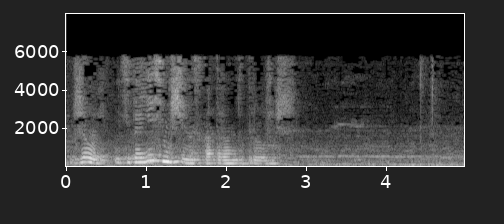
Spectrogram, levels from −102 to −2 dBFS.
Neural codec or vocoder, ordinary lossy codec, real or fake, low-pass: codec, 16 kHz in and 24 kHz out, 1.1 kbps, FireRedTTS-2 codec; MP3, 24 kbps; fake; 7.2 kHz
